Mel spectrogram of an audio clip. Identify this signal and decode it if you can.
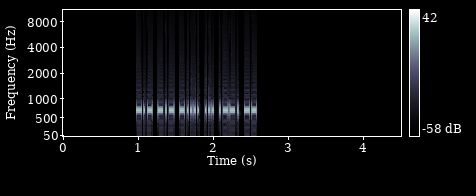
Morse code, heard as a keyed tone, about 51 wpm, 700 Hz. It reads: KK6SPM
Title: USA Call Signs - 6 Characters - Repeated 2x - 50wpm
